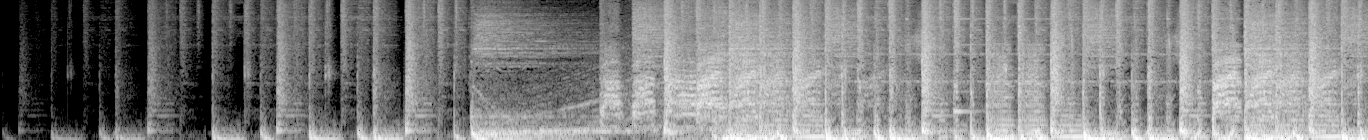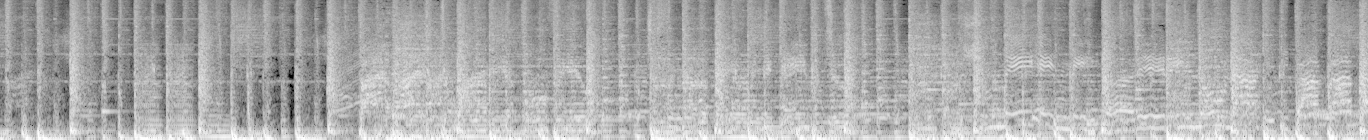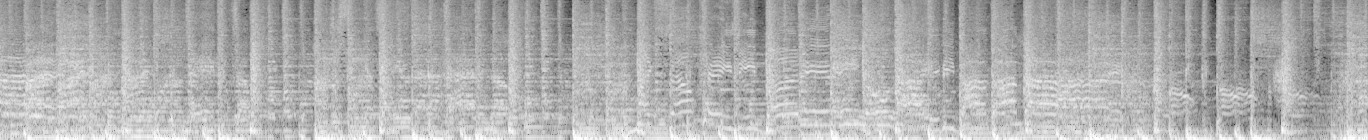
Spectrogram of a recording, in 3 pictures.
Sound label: Throwback Pop Quick Redrum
